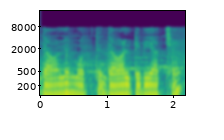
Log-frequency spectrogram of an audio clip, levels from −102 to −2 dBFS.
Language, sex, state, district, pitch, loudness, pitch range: Bengali, male, West Bengal, Cooch Behar, 110 Hz, -17 LUFS, 105-115 Hz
